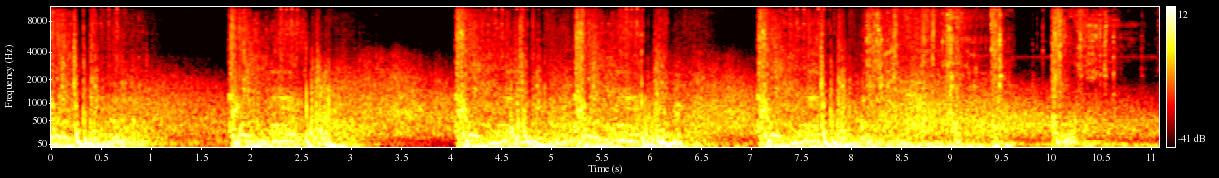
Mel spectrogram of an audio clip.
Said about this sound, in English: Let's listen to Love and Death, the grenade launcher.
